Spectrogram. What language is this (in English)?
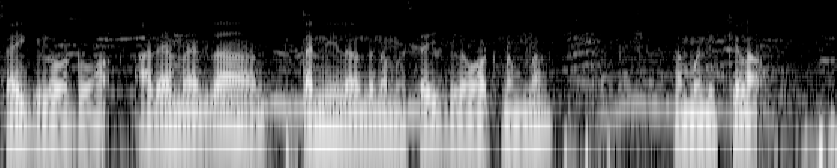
Tamil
